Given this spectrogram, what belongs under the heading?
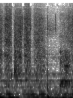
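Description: A cloth or brush wipes and rubs across a mildewed boat vinyl seat in quick, close back-and-forth strokes, with a low hum running underneath.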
